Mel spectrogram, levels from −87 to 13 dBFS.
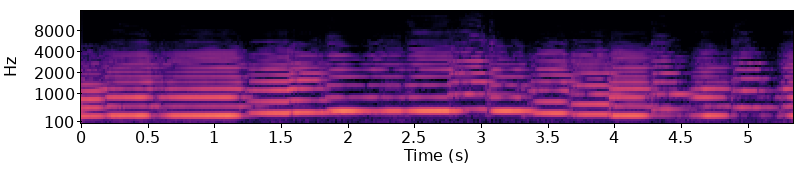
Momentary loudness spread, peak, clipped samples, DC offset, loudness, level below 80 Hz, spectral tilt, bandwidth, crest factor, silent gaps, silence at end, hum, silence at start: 7 LU; -12 dBFS; under 0.1%; under 0.1%; -23 LUFS; -72 dBFS; -5 dB/octave; 7.8 kHz; 12 dB; none; 0 s; none; 0 s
